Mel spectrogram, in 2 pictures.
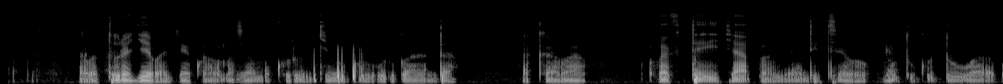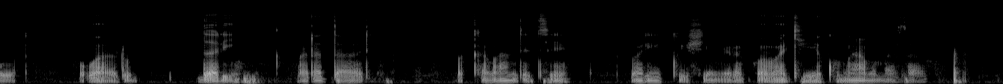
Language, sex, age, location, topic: Kinyarwanda, male, 18-24, Kigali, government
